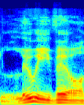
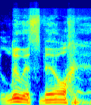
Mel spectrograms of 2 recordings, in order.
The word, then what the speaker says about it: Louisville: knew that would happen it's pronounced louisville not lewisville let's see if anybody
